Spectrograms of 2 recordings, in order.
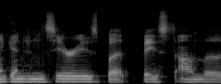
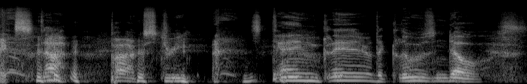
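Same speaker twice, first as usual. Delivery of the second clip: mumbled subway intercom; 2 semitones higher, much slower than usual. Pretend. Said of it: "have him do the announcements".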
